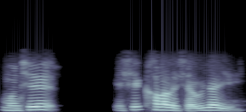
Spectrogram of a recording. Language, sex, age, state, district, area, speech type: Bodo, male, 18-30, Assam, Kokrajhar, rural, conversation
